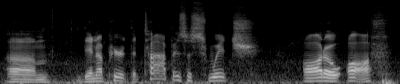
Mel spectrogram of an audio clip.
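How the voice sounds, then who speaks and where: A man's voice: a little high, expressive, unhurried. A man giving a casual, explanatory hands-on product review in an informal way, speaking outdoors on a deck. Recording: outdoor background noise.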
